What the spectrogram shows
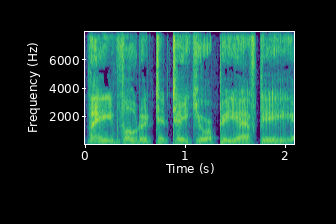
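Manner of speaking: ominous, full, low, slow doom-and-gloom voice. Describing how he'd hammer the lawmakers who voted no: doom and gloom voice. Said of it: "the full voice of doom and gloom saying".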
